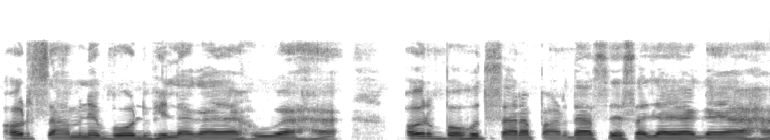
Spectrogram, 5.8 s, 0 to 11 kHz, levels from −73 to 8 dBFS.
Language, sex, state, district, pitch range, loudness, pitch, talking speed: Hindi, male, Jharkhand, Palamu, 130-145 Hz, -15 LUFS, 135 Hz, 155 wpm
